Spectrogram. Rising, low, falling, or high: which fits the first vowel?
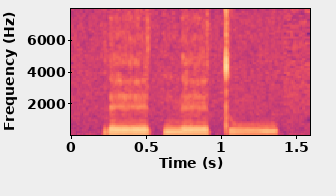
high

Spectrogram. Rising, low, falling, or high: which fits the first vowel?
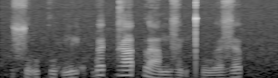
rising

